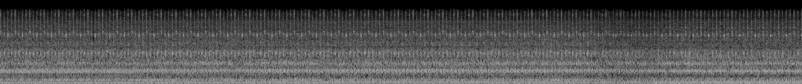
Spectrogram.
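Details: 2014 Chevy Cruze 1.4L turbo, freshly replaced engine at first start: steady, even idle with a smooth mid-pitched hum and a faint belt chirp expected to fade as it warms; engine sounds healthy, normal idle.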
